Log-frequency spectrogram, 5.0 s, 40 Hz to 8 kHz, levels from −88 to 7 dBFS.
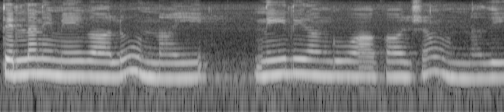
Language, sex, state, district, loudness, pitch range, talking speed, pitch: Telugu, female, Telangana, Mahabubabad, -19 LUFS, 205-235 Hz, 70 wpm, 220 Hz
